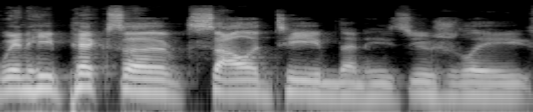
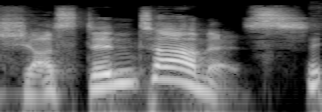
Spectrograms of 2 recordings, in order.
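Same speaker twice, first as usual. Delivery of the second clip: pitched-up voice sounding very badly edited; 5 semitones higher than usual. Imitating a friend announcing his pick: imitating Rich's worst edited voice. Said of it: "In the worst edited voice ever".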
